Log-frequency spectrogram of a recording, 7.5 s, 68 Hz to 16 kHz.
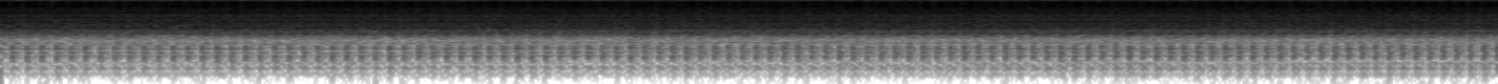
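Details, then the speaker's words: Traxxas Sport Maxx (upgraded to T-Maxx) nitro RC with 2.5 engine, sat 4–5 years, on a stand: fast even starter whirring with no firing; wouldn't start, apparently needed priming. "okay so I did some looking around and try to figure out why I wouldn't start and turned out that I just primed it a little bit I think is what it was"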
